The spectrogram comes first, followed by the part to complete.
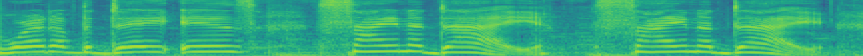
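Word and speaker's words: sine die: court and corporate procedures synadai entered english in the 17th century the word of the day this morning is spelled s-i-n-e space d-i-e sign a die it's an adverb which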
